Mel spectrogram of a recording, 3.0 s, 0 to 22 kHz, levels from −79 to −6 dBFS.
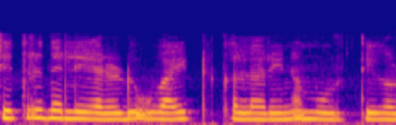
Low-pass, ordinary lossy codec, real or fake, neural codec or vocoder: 7.2 kHz; none; fake; vocoder, 44.1 kHz, 128 mel bands, Pupu-Vocoder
